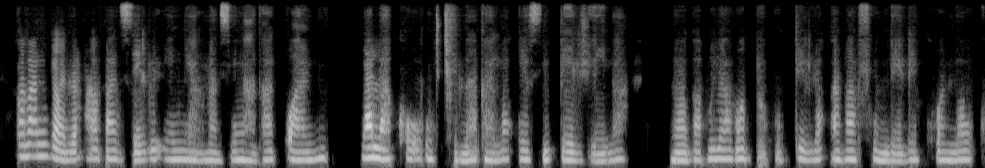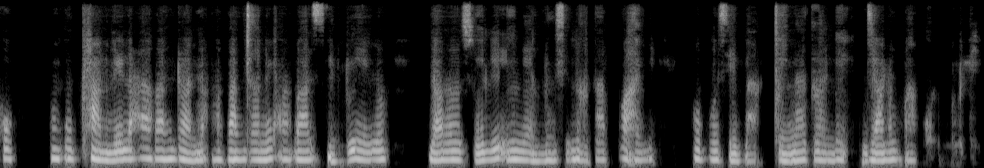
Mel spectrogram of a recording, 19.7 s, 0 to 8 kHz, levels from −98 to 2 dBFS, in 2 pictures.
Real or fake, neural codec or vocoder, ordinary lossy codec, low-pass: fake; codec, 16 kHz in and 24 kHz out, 0.6 kbps, FireRedTTS-2 codec; Opus, 64 kbps; 7.2 kHz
